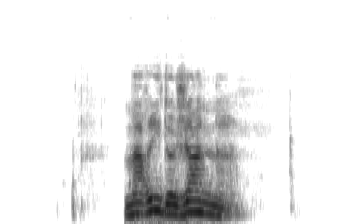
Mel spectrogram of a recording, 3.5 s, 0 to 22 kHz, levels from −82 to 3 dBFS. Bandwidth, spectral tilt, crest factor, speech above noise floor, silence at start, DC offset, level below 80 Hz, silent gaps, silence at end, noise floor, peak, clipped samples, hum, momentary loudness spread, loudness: 7.4 kHz; -7.5 dB/octave; 18 dB; over 76 dB; 1.25 s; under 0.1%; -52 dBFS; none; 1.2 s; under -90 dBFS; -2 dBFS; under 0.1%; none; 13 LU; -15 LUFS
